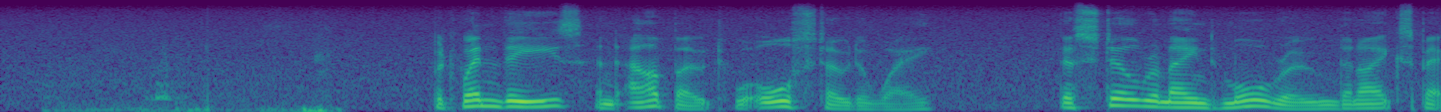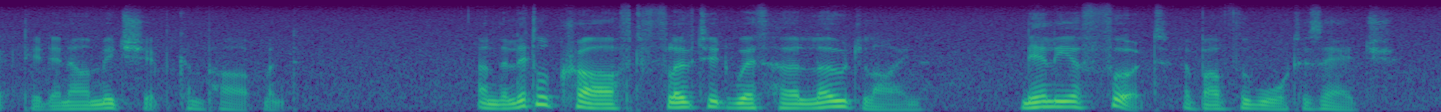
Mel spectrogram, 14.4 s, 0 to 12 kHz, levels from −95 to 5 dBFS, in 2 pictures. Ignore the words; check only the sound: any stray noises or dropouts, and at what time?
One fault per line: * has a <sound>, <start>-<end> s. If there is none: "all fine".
* has a bark, 0.2-1.8 s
